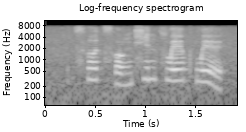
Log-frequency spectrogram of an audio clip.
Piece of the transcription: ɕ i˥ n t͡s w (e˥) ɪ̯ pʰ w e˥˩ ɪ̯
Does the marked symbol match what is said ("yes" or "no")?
yes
